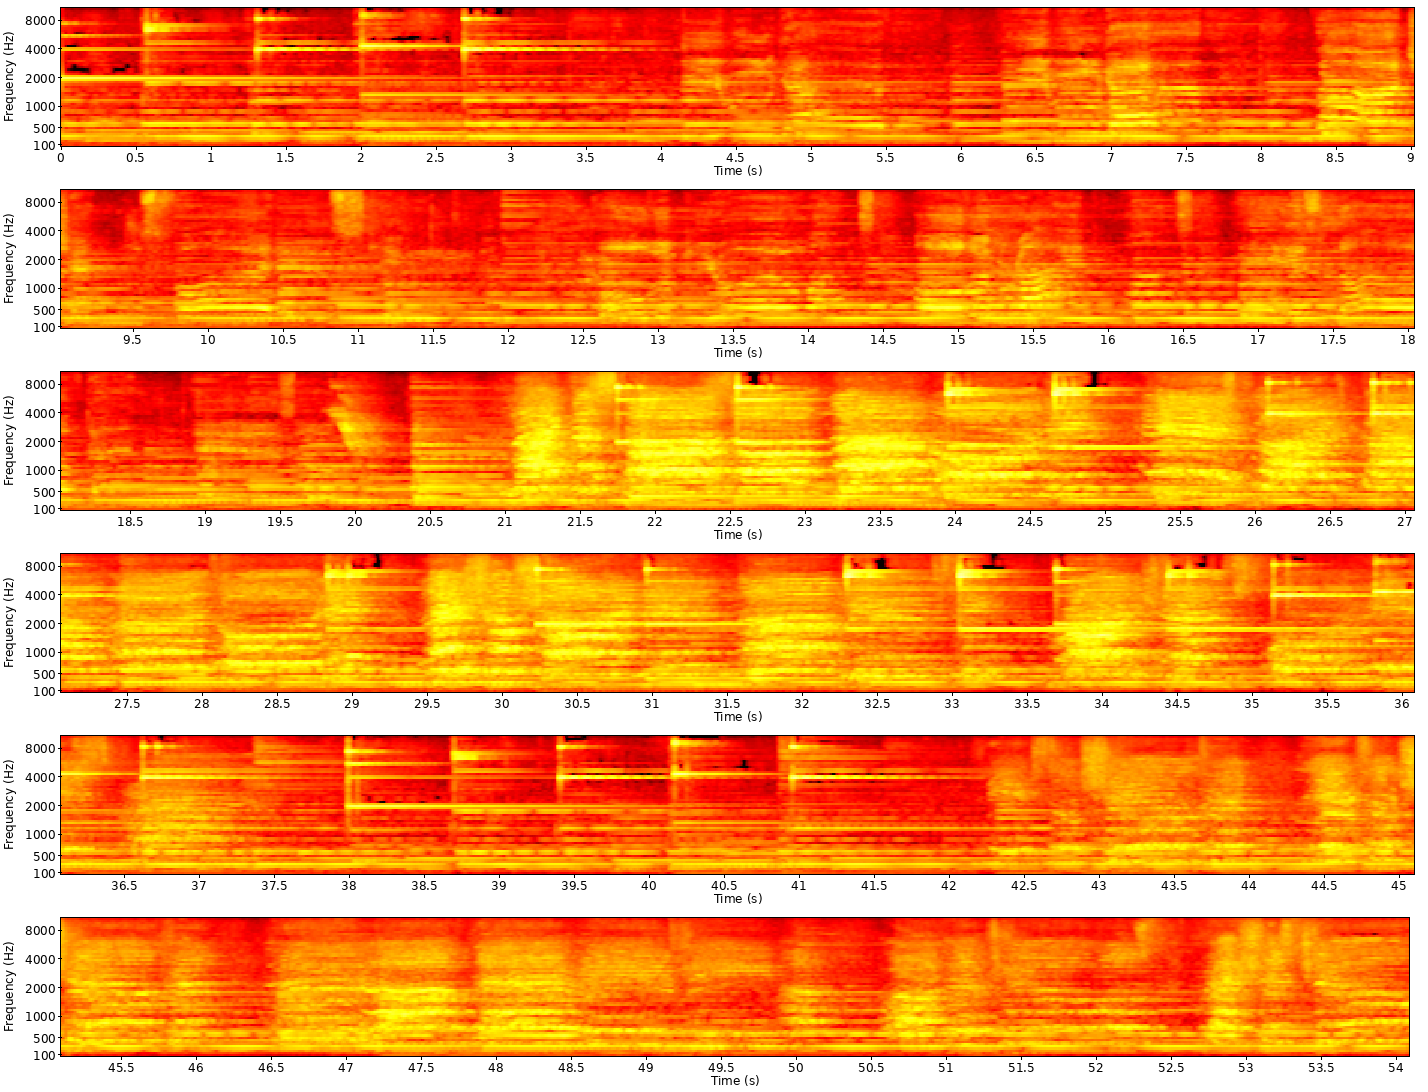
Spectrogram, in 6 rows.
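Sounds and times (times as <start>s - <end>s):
bells playing a tune: 0.0s - 4.2s, 20.8s - 49.2s
people singing: 20.8s - 37.5s, 42.2s - 54.0s.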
